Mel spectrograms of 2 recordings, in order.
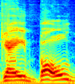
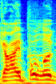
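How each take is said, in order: First: The first syllable sounds like 'gay'. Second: The first syllable sounds like 'guy'. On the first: The speaker calls it wrong. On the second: The speaker calls it right.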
